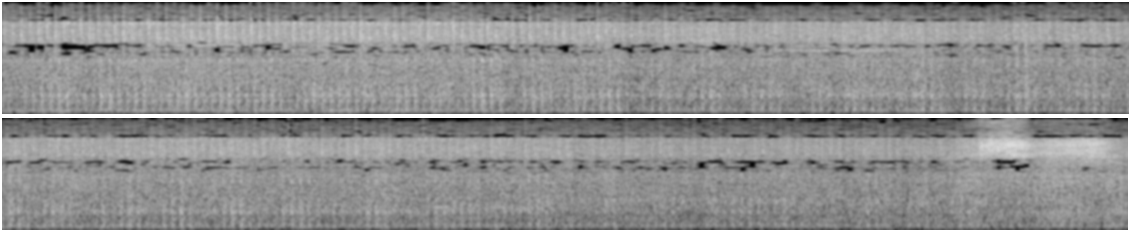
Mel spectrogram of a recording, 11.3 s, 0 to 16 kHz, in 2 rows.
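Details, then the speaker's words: Maruti Ertiga petrol engine idling roughly with an uneven shaking pulse about three times a second; it burns 1–1.5 litres of oil every few thousand km, leaks oil near the tappet cover, gives white smoke on throttle, with check-engine light. "और अब देखो इसमें vibration भी, आवाज सुन रहे होंगे"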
